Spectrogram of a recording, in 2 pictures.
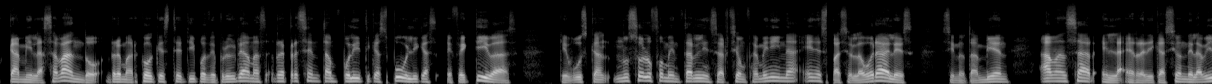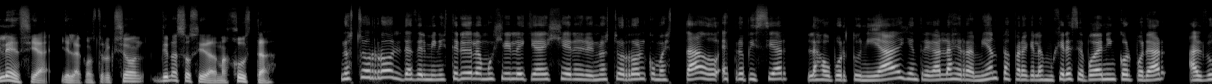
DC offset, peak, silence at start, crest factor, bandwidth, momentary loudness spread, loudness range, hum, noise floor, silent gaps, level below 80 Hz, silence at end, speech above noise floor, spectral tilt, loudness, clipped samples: under 0.1%; -4 dBFS; 0.1 s; 20 dB; 18.5 kHz; 7 LU; 2 LU; none; under -90 dBFS; none; -58 dBFS; 0 s; over 66 dB; -5.5 dB/octave; -24 LUFS; under 0.1%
